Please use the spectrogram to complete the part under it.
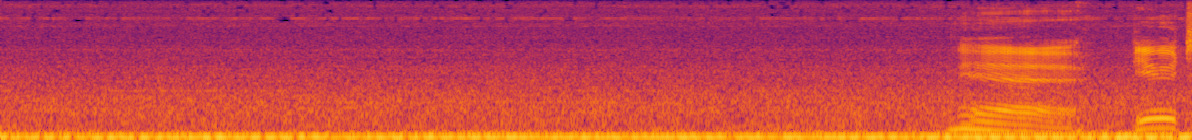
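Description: Jet engines drone with a low, steady rumble.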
